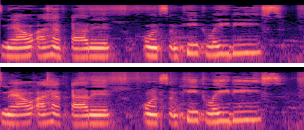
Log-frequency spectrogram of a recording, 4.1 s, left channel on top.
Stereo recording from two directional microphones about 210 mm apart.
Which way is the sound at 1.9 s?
25° left (ahead or behind).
